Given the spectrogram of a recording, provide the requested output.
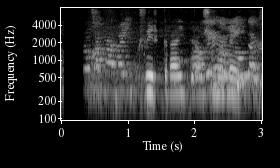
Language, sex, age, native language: Icelandic, male, 10, Icelandic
